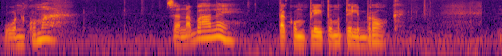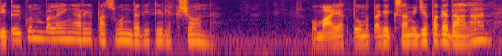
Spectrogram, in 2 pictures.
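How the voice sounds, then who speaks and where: A man's voice: mid-range voice, normal speed, long pauses, slight background noise, close to an everyday voice. A man playing a dutiful, determined, sickly young student in a radio drama, speaking in an earnest, reassuring way.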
